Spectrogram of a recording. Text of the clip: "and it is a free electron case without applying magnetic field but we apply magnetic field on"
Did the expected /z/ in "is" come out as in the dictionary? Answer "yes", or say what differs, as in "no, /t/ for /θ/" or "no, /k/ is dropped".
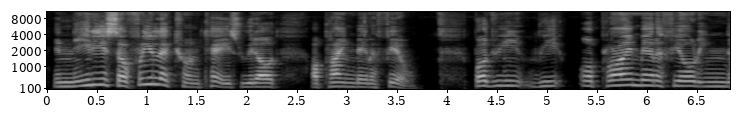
no, /s/ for /z/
